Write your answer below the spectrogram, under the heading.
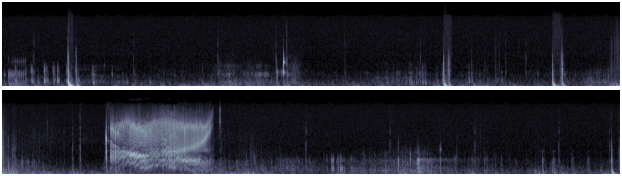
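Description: Low gurgles and rumbles with scattered pops and one longer squeaky burst: loud stomach growling, ordinary bowel sounds.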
